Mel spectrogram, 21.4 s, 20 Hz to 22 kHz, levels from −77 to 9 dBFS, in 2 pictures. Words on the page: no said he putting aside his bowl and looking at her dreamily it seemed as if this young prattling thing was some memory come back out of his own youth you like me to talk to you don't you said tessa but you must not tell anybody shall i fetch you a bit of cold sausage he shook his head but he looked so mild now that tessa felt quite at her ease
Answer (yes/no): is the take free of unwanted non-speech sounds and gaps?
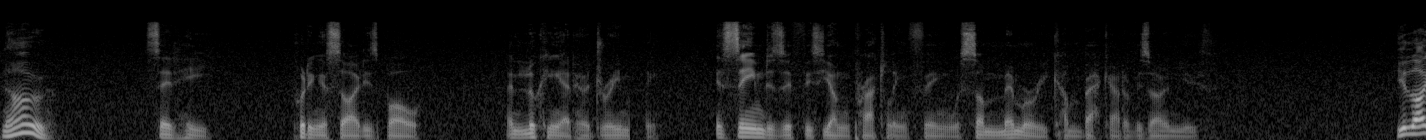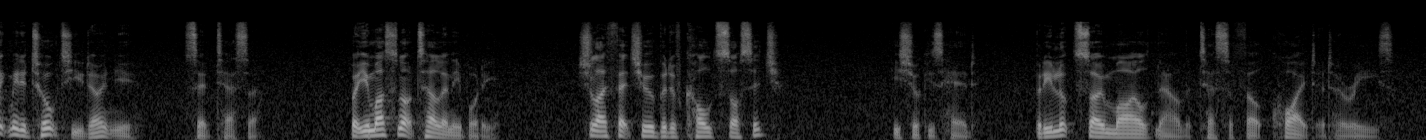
no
